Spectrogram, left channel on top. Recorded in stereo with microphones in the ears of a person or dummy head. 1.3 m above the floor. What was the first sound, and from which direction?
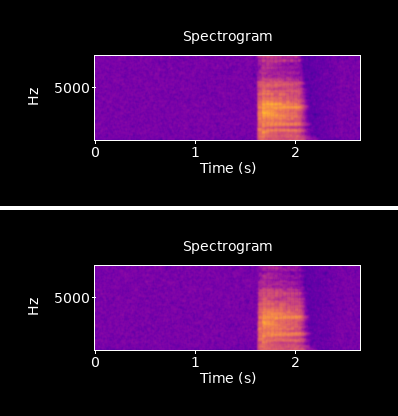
A bird, 40° left (ahead or behind).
